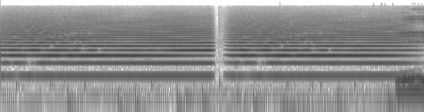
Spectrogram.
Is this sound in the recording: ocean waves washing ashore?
no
